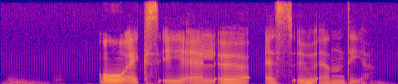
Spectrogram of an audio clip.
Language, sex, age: Swedish, female, 26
